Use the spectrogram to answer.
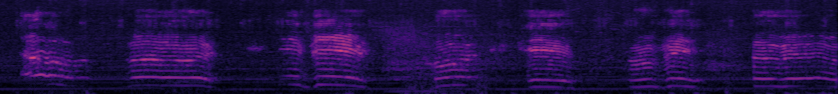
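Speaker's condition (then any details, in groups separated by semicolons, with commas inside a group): Cerebral palsy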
